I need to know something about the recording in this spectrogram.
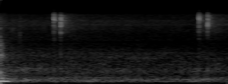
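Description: Two short, sharp clicks, one about half a second in and one at the end, over a faint low room hum on an open microphone.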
